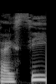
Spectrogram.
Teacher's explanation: When you show understanding with I see, your tone drops slightly to show calmness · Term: falling tone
